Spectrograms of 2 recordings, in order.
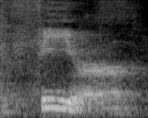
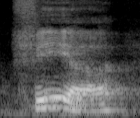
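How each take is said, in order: First: The final R sound is pronounced strongly. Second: The final R sound is dropped. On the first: This is understood by most English speakers. "it is better for you to pronounce the R. ... make it strong" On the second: This is how some dialects, such as London's, say it. "if you go to London, you might hear people say former or fear"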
